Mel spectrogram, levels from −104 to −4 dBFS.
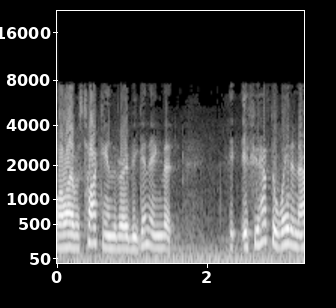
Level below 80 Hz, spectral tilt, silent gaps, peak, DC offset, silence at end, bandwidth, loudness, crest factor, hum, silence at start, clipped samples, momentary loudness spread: -32 dBFS; -5.5 dB/octave; none; -2 dBFS; 2%; 0 s; 7.8 kHz; -13 LUFS; 12 dB; none; 0 s; under 0.1%; 13 LU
